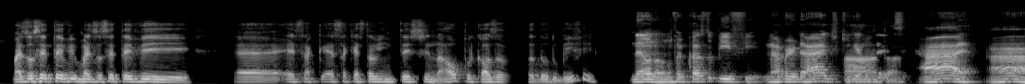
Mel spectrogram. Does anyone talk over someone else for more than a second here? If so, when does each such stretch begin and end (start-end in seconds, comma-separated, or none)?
none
